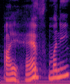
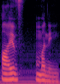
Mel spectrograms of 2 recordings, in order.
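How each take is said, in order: First: Have is said in full as its own word. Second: Have is shortened and joined onto I.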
